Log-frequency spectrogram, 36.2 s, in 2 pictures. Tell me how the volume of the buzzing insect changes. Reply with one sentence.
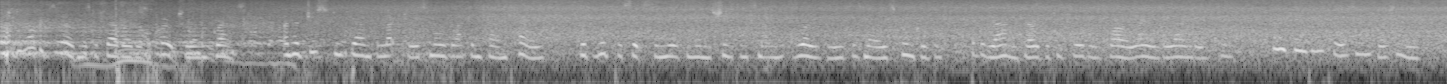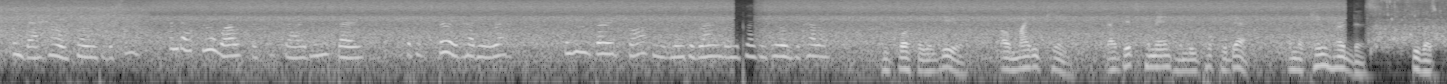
The volume of the buzzing insect goes down.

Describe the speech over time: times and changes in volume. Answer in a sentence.
The talking can be heard from 0.0 to 36.1 s, at a steady volume.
